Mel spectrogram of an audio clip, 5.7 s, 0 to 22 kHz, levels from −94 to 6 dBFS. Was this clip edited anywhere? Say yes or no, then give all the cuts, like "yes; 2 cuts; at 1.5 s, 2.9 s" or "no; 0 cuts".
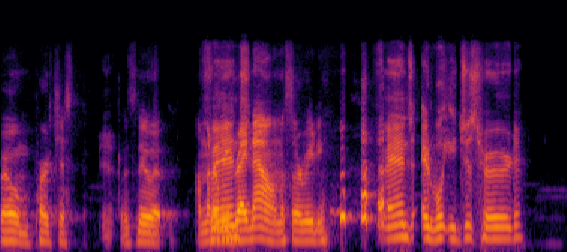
no; 0 cuts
